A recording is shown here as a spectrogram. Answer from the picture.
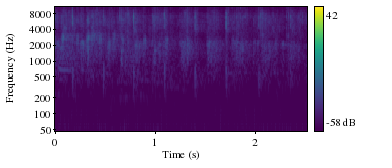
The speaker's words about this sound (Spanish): Fuerte los aplausos para el equipo médico del Hospital de Clínicas.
